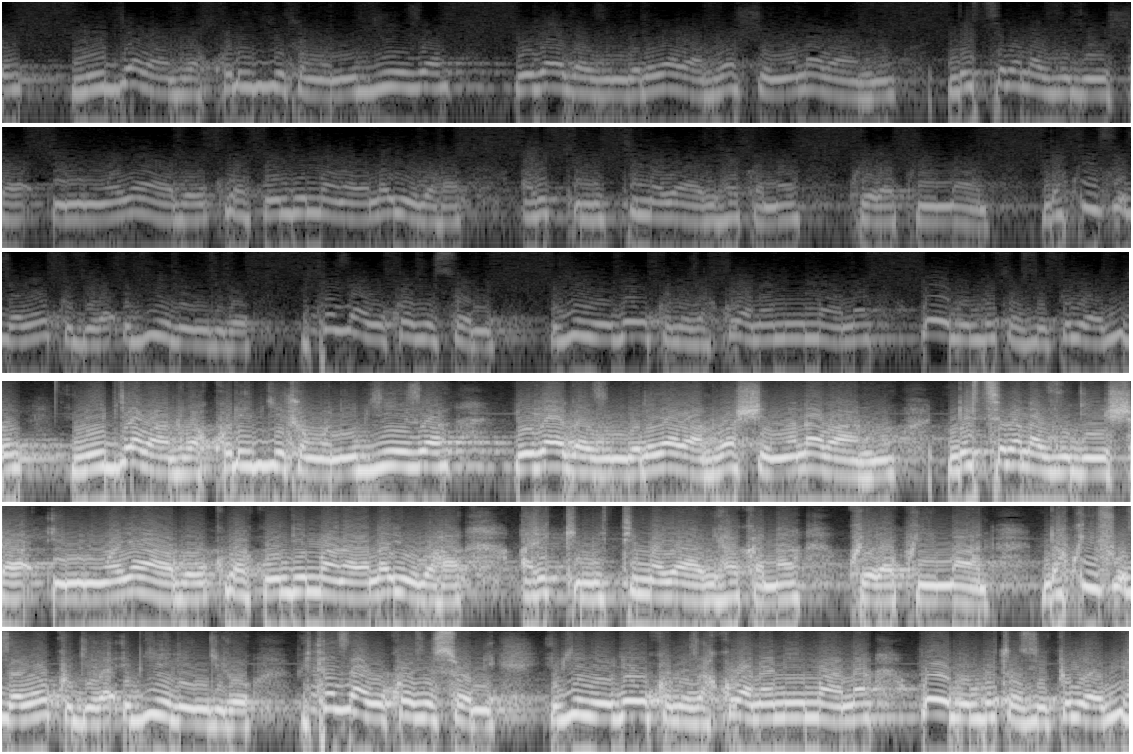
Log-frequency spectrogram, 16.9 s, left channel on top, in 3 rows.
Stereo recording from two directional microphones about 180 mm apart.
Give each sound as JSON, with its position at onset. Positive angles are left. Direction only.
{"t": 0.6, "sound": "a man's voice", "side_deg": -20}
{"t": 2.7, "sound": "a man's voice", "side_deg": -15}
{"t": 6.2, "sound": "a man's voice", "side_deg": -25}
{"t": 11.3, "sound": "a man's voice", "side_deg": -25}
{"t": 13.0, "sound": "a man's voice", "side_deg": -20}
